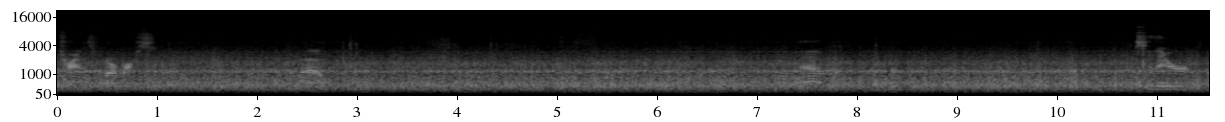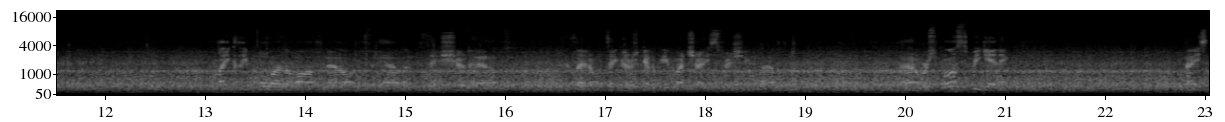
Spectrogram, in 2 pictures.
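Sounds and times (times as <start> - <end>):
car road and engine noise: 0.0 - 23.0
faint steady hum: 0.0 - 23.0.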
